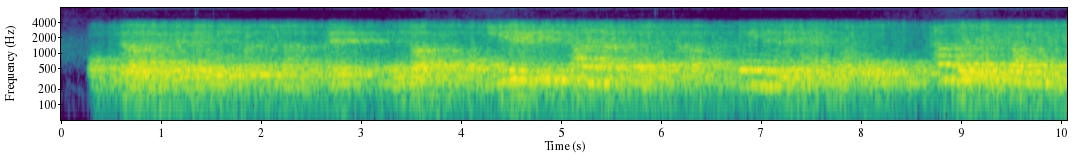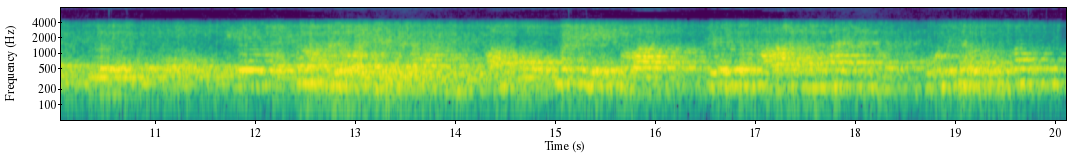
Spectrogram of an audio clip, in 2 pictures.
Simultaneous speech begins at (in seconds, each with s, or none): 12.4 s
